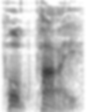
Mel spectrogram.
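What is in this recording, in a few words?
"pork pie", British English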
